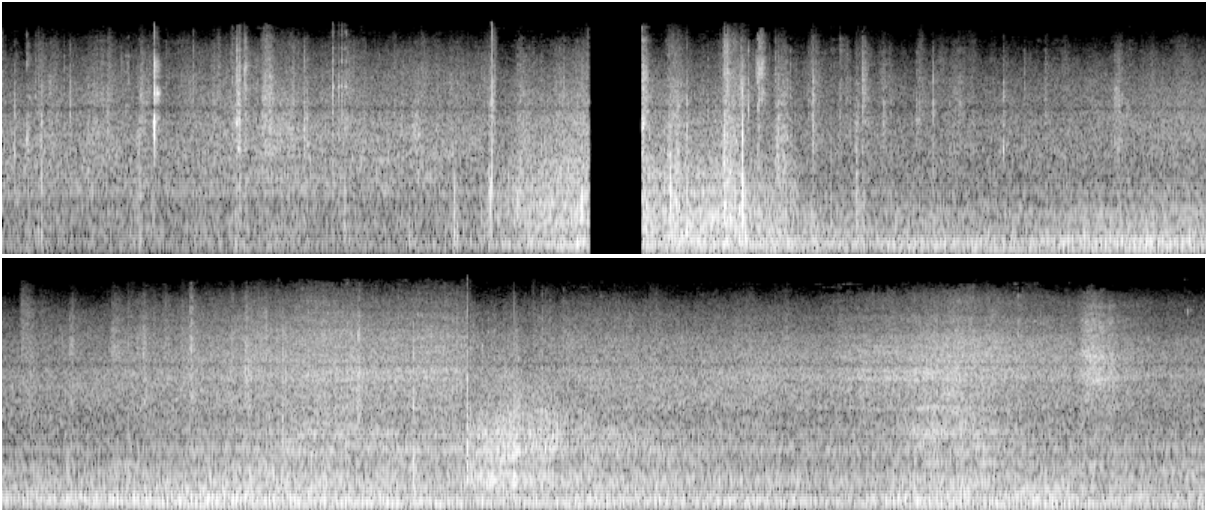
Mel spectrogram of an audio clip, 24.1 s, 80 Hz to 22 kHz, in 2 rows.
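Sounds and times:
road traffic passing: 4.8 - 24.0.

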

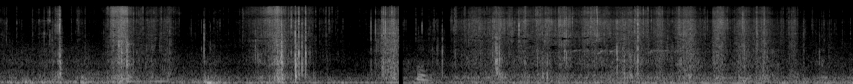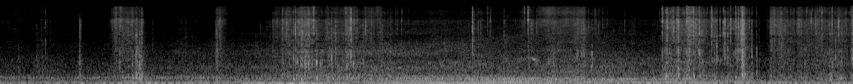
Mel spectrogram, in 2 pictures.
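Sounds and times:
plastic bags crinkling: 0.0 - 12.6, 13.8 - 17.0.

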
